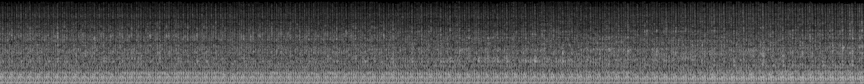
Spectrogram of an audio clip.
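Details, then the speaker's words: Willys CJ2A Jeep just revived, running briefly with no coolant flowing, distributor not yet clamped: steady low idle with slightly uneven, lumpy beat for about nine seconds, rough because the idle adjustment is off. "The Jeep runs. It's a little rough. And let's see if it'll start right back up now. Right. >> Probably not. Just cuz the idle adjustment needs is off."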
